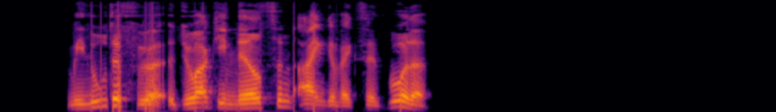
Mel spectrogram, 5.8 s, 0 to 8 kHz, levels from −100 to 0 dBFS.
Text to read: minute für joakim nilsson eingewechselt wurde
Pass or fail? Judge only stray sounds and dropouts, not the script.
pass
